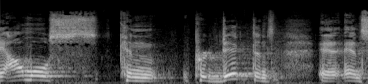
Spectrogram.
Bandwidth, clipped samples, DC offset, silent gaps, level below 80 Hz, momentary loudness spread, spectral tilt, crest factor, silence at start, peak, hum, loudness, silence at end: 13.5 kHz; under 0.1%; under 0.1%; none; -52 dBFS; 11 LU; -2.5 dB/octave; 16 dB; 0 s; -2 dBFS; none; -18 LUFS; 0 s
